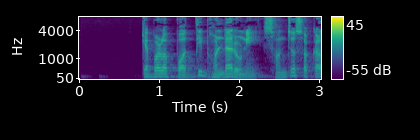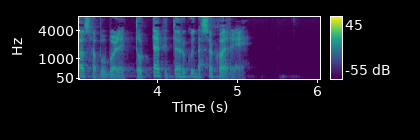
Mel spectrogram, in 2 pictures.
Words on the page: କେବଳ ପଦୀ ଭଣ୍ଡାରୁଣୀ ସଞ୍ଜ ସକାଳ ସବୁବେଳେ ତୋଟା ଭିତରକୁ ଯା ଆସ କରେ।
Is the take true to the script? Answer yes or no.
no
